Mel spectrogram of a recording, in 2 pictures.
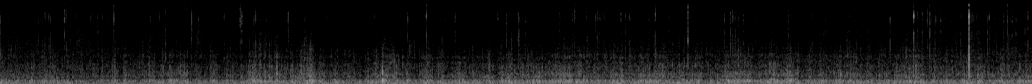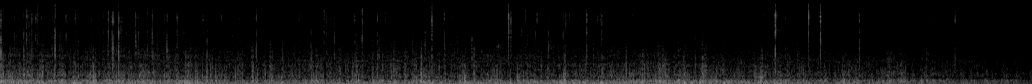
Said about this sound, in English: This fire, this minuscule version of a solar flare, was a tiny reminder of the energy of the sun. And its crackle, a reminder of the message of the aurora.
